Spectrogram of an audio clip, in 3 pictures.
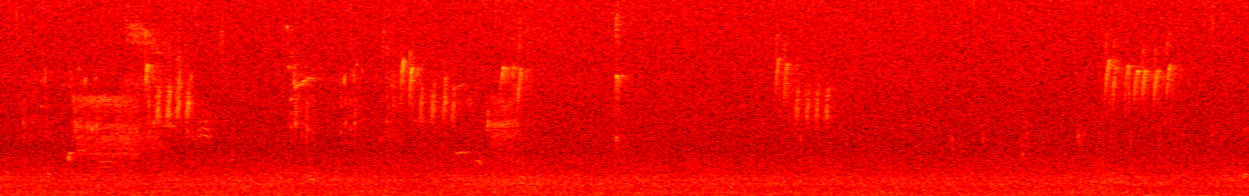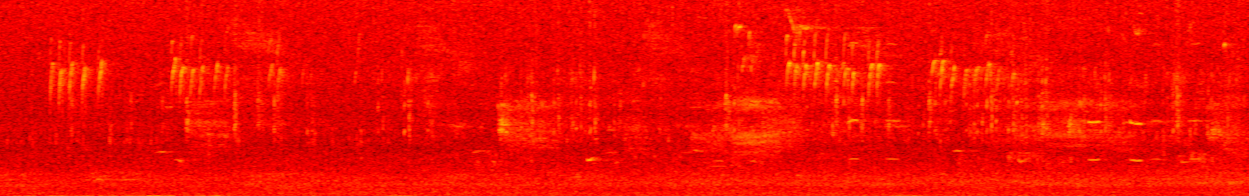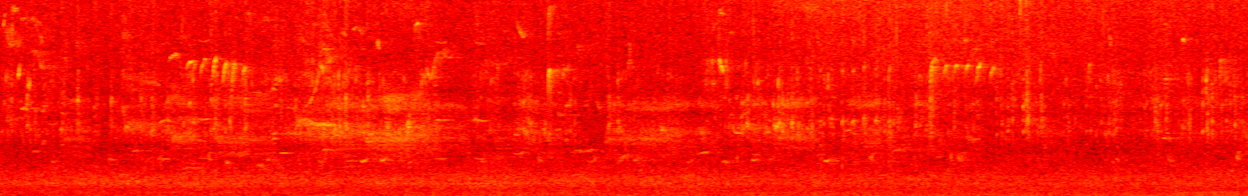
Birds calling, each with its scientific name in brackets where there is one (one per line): Downy Woodpecker (Dryobates pubescens)
unidentified bird
Black-capped Chickadee (Poecile atricapillus)
Blue Jay (Cyanocitta cristata)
